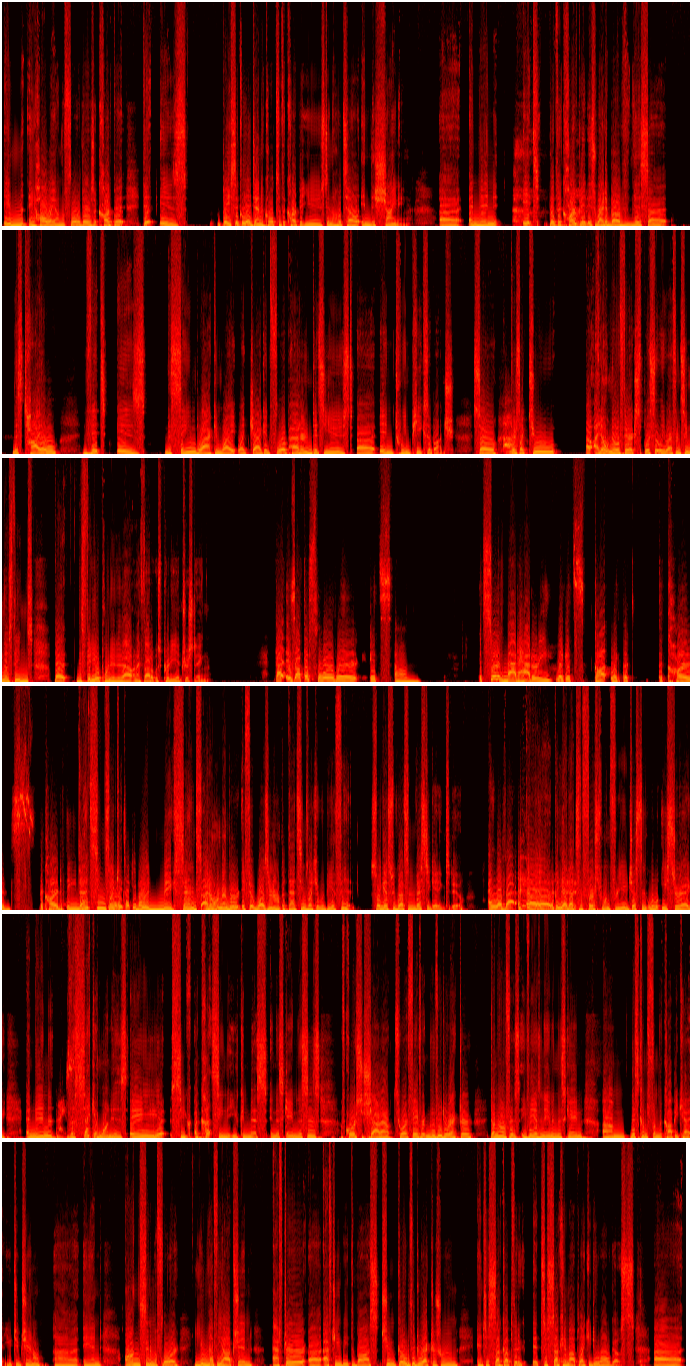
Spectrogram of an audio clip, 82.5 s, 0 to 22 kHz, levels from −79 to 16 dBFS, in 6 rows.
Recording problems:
distortion; heavy; 5 dB below the speech

